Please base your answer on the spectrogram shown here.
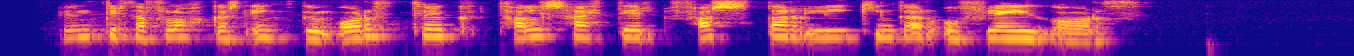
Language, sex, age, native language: Icelandic, female, 20-29, Icelandic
